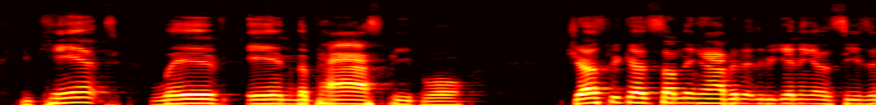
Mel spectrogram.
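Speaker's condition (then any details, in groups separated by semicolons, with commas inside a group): No condition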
